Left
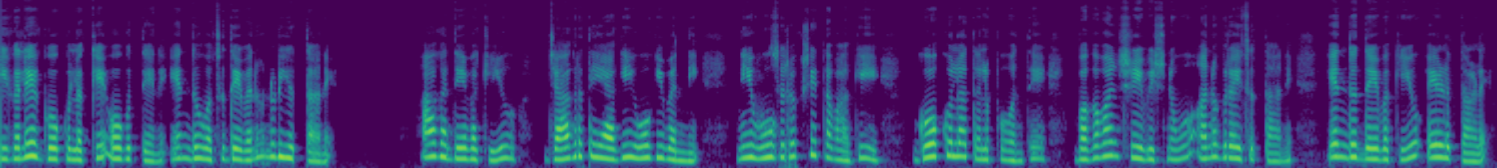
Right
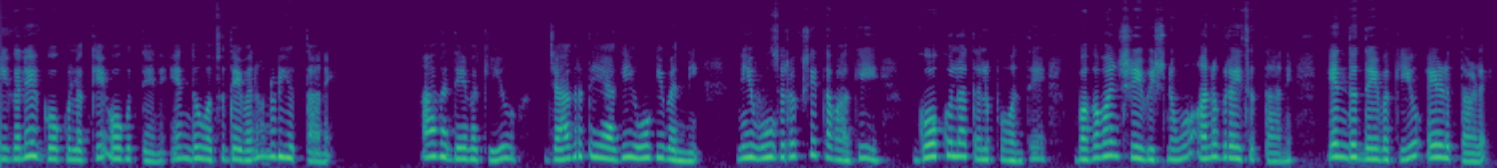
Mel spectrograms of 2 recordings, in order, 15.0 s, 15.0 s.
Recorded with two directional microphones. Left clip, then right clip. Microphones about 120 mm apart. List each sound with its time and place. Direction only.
0.0 s a woman's voice: 55° left (ahead or behind); by 14.8 s 40° left (ahead or behind)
